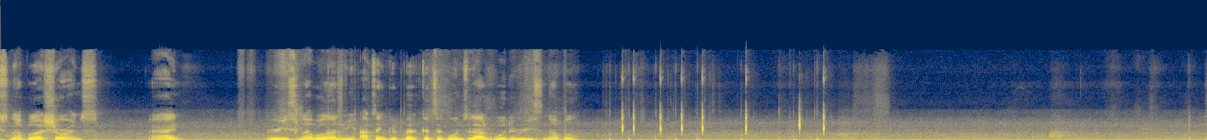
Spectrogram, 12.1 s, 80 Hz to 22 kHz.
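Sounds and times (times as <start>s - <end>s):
steady low hum: 0.0s - 12.0s
smartphone keyboard taps: 6.0s - 8.3s.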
